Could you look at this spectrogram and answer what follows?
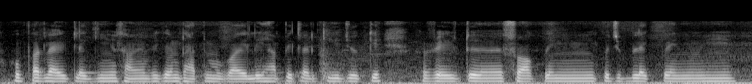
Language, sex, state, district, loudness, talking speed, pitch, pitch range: Hindi, male, Bihar, East Champaran, -16 LUFS, 190 wpm, 145 Hz, 140-145 Hz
